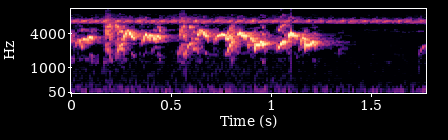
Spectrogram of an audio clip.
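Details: Sooty-headed bulbul lure call, used in bird trapping to provoke predators; a rapid burst of bubbly, chirping high notes that tumble up and down for just over a second, over a steady thin high whine.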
